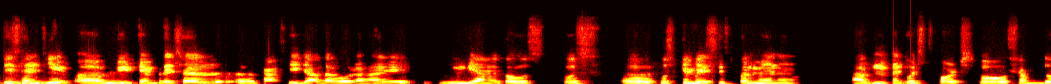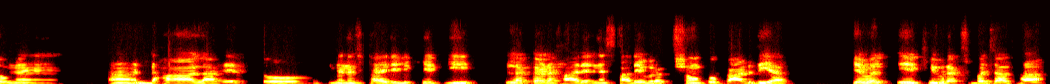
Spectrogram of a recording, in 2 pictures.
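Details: Adult man who stammers, a member of a stammering association, reciting his own Hindi-Urdu poetry at an online event, repeating a syllable many times before a word; stuttering.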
